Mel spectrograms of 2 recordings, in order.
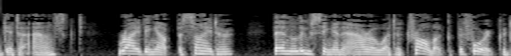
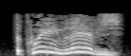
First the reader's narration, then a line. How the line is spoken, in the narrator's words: they yelled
